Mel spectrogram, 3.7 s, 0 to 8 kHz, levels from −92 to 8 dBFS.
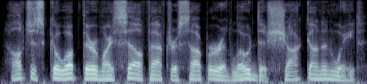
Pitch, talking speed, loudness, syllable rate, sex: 110 Hz, 245 wpm, -17 LUFS, 5.5 syllables/s, male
